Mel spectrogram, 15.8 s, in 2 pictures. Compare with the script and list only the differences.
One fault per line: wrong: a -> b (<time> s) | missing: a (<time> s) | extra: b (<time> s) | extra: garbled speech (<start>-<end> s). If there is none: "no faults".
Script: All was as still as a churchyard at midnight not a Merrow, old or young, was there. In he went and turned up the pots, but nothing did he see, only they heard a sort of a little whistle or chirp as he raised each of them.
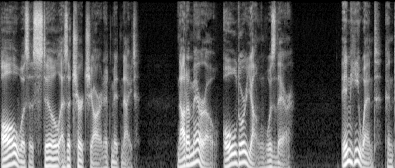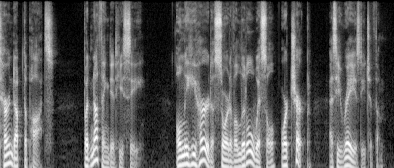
wrong: they -> he (11.7 s)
